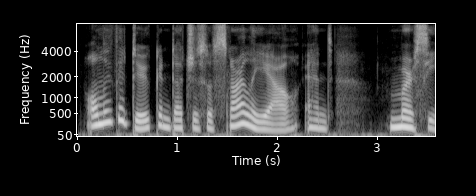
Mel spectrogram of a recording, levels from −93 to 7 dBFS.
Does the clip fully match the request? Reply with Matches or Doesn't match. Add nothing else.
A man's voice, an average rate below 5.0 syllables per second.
Doesn't match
